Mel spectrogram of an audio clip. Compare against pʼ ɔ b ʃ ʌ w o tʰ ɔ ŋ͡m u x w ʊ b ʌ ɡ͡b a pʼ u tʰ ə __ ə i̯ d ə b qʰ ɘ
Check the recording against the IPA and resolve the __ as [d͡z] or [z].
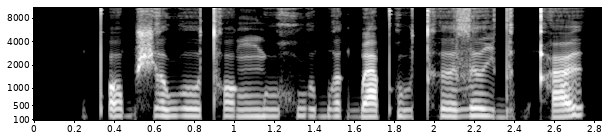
z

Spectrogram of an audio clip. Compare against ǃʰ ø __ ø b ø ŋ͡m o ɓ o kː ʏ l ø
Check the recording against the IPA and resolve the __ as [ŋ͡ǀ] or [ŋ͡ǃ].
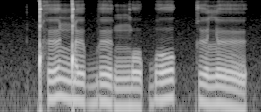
ŋ͡ǃ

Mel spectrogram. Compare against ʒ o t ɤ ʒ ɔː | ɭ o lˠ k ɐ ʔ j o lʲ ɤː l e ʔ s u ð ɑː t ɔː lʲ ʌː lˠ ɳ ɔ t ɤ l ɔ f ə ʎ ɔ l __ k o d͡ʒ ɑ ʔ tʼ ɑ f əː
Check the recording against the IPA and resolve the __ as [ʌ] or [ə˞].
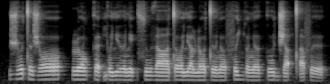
ʌ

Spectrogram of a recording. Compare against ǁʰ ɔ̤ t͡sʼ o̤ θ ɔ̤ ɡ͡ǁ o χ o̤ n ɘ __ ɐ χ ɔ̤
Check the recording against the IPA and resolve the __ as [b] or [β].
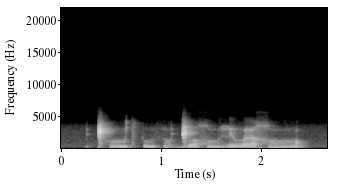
β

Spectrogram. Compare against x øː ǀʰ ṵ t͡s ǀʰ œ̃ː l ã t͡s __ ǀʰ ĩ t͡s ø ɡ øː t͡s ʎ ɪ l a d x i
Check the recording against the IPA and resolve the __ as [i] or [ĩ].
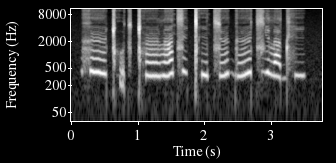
i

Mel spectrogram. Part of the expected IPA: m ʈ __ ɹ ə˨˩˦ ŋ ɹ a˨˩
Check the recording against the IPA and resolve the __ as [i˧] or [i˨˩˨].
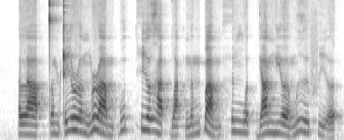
i˧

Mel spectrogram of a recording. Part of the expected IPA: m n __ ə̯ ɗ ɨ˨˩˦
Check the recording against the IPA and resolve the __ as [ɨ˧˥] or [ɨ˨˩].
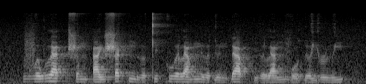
ɨ˨˩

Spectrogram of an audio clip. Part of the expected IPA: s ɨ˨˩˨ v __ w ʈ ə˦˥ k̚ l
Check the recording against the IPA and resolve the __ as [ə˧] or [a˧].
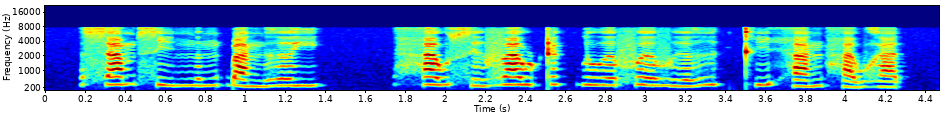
a˧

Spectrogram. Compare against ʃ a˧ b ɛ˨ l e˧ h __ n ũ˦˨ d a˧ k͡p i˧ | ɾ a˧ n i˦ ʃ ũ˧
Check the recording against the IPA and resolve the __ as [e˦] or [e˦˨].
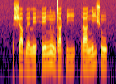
e˦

